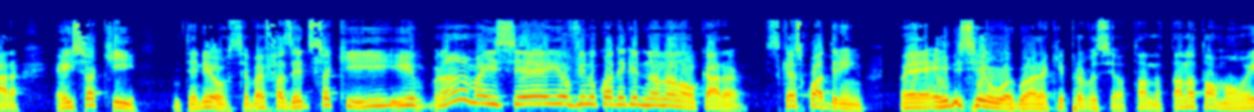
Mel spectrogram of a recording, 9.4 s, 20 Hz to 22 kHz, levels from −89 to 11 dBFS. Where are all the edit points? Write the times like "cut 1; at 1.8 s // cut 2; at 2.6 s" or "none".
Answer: none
